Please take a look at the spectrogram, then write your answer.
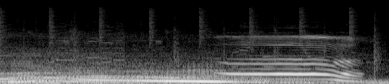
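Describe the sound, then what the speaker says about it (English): V8 car engine revving up and down, its pitch sliding downward then climbing again in a loud, close, throaty growl. "It's a V8."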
